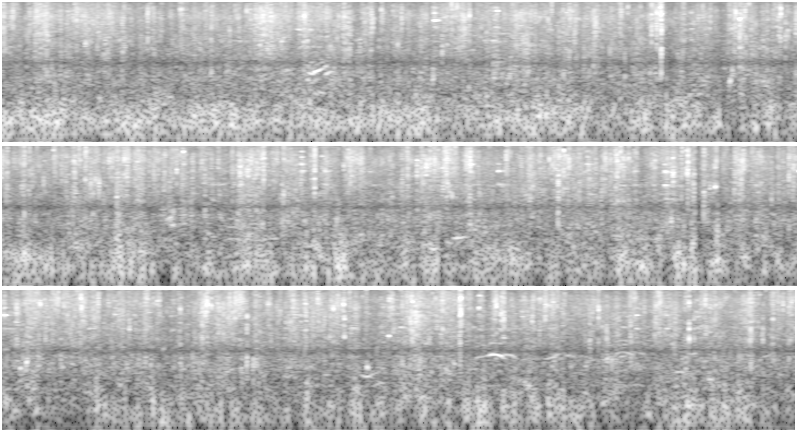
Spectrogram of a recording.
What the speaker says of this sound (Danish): Der er dejlig vind i dag jo.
